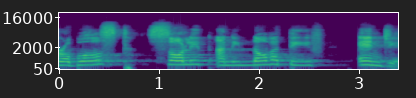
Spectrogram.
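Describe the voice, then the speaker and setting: Against a quiet background, a woman talks fairly slowly in a high voice. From Colombia. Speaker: financial crime solutions leader. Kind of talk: conference presentation.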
